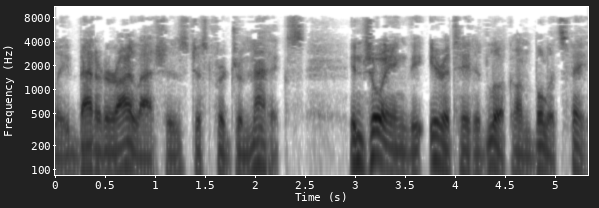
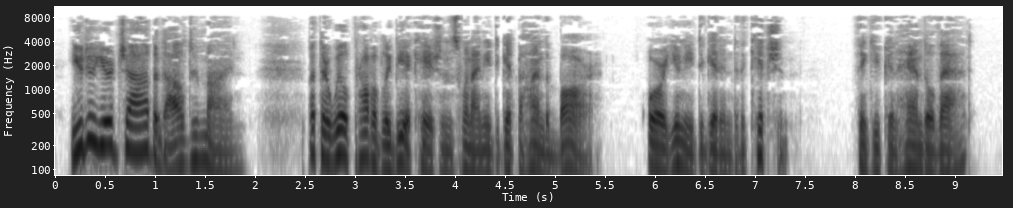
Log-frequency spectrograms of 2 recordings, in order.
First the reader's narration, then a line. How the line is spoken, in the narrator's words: in her sweetest voice said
